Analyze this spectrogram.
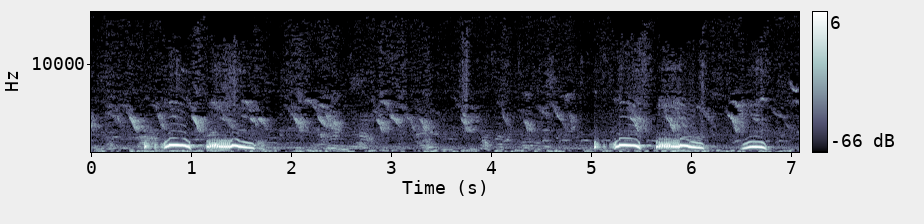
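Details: A spotted dove calling to draw in other doves gives two coo phrases about four seconds apart. Each is an arched note and a long coarse coo, and the second ends with an extra rounded coo. Small birds chirp faintly high above.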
